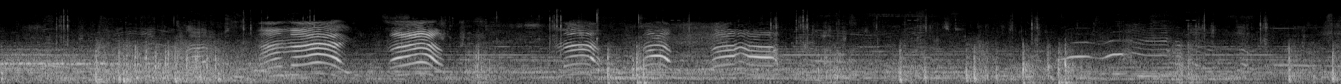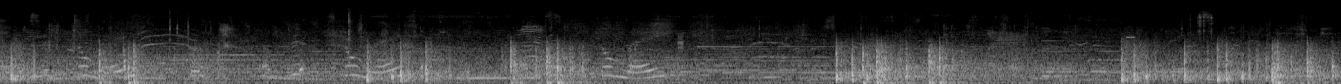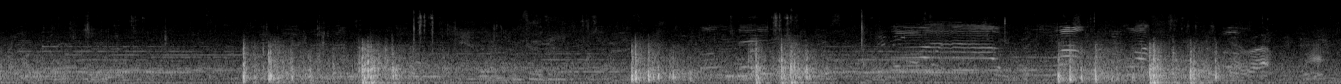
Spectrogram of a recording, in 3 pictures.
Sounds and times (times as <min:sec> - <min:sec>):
Fireworks: 0:00.0 - 0:03.3, 0:04.0 - 0:20.1, 0:21.6 - 0:28.6, 0:29.2 - 0:32.3, 0:33.0 - 0:40.1
Music: 0:00.0 - 0:40.2
Outside, urban or manmade: 0:00.0 - 0:40.2
Speech: 0:10.7 - 0:20.6, 0:29.6 - 0:40.2.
